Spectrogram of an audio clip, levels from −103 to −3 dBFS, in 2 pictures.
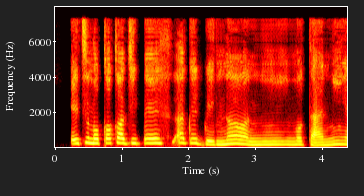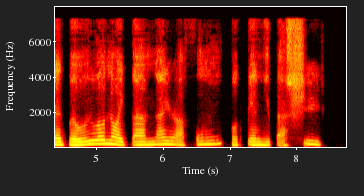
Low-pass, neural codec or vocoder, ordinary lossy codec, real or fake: none; codec, 16 kHz, 1.1 kbps, Voila-Tokenizer; none; fake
